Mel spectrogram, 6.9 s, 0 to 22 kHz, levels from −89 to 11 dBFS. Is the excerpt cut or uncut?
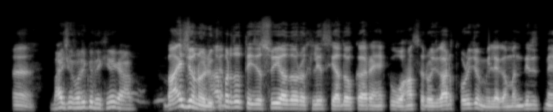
cut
